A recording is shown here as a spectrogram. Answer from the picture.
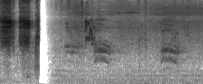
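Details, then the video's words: Lovebirds chirping: two loud harsh squawks open, then after a short gap softer down-slurred chirps and faint twitters. "love birds singing sounds"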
